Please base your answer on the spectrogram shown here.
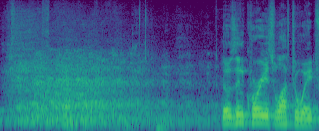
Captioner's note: laughter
